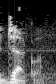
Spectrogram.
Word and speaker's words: Jaco: Кстати, он уже правильно произносит, как считаешь, Жако или Джако? Джако. – Ну, наверное, я не эксперт в плане произношения английского языка, но то, что я слышал, в принципе, он урожденный Джон. И тогда Джако. – Джако, да, это было прозвище кого-то из бейсболистов на самом деле. Писалось это изначально J-O-C-K-O. То есть, в принципе, Джоко. Но да, так как он жил в Флориде, то... – Типа Боб Дилан. – Да, с учетом их произношения, это читалось именно так. А тот вариант, который нам всем известен, 4 буквы J-A-C-O,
